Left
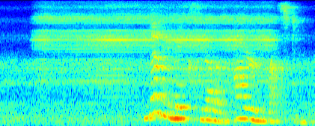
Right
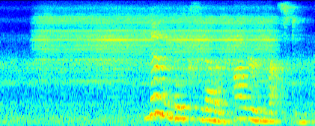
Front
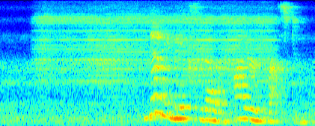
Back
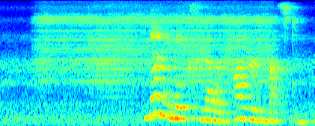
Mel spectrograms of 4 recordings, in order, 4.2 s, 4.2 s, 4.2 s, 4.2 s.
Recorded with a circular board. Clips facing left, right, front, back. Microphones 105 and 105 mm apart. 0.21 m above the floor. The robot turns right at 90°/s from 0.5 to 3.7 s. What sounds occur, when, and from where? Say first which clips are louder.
1.9 s a woman speaking: left 3 dB, even; 175° left, 1.0 m; by 4.1 s 25° right, 1.0 m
